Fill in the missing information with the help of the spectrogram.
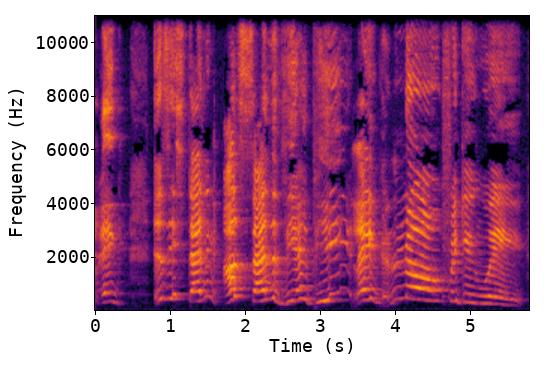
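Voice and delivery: high, loud disbelief; incredulous. Acted. Spotting her ex outside the V I P, incredulous. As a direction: raise the voice in outraged disbelief.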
